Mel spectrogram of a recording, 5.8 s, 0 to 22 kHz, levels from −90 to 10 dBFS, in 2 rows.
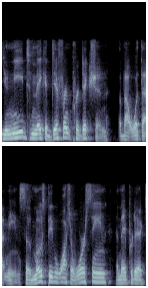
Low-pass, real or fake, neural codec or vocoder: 7.2 kHz; fake; vocoder, 44.1 kHz, 80 mel bands, Vocos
